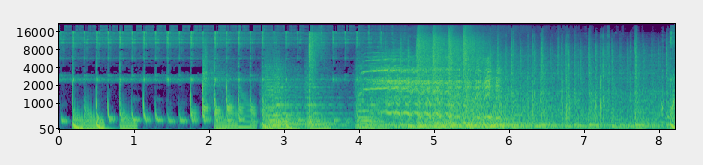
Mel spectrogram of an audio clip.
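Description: Horses neighing loudly near a police station, with repeated whinnies and clip-clop hoofbeats at first, then a dense, busy stretch of overlapping whinnies and noise.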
